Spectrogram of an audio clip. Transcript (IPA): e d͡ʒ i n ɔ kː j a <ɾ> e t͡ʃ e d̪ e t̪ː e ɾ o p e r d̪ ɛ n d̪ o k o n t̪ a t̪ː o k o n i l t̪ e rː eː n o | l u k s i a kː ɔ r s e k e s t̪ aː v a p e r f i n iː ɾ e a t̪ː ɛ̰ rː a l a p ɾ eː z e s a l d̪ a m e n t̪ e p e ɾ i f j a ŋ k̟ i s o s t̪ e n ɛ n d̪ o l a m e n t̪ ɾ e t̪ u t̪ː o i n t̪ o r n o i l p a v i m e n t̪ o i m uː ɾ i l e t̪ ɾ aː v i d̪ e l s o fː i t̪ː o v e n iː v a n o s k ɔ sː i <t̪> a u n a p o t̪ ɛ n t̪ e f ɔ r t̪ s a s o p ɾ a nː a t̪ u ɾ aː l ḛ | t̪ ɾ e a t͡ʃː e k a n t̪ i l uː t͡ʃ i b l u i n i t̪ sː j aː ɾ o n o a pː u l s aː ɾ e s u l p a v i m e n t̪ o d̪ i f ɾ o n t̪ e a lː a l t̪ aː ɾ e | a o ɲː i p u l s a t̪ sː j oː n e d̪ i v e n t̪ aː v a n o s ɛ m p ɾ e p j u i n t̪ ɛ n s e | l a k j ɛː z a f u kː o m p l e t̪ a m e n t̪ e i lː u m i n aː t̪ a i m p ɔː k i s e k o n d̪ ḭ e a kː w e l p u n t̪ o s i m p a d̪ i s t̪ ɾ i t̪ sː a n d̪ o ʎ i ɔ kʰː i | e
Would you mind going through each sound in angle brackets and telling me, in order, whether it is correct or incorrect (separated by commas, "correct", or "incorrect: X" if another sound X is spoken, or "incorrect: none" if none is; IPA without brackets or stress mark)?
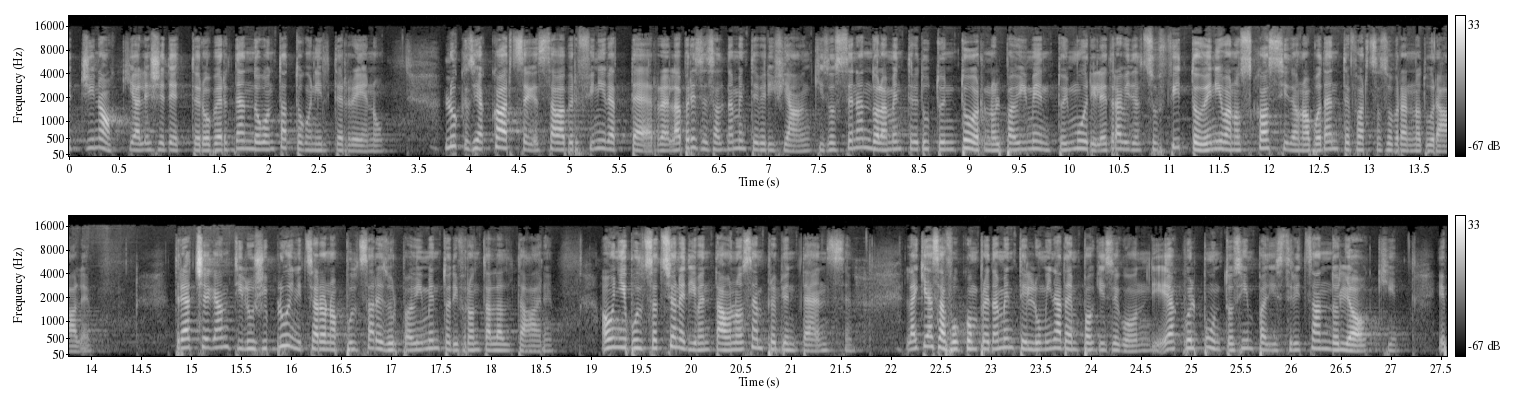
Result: incorrect: l, incorrect: d̪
